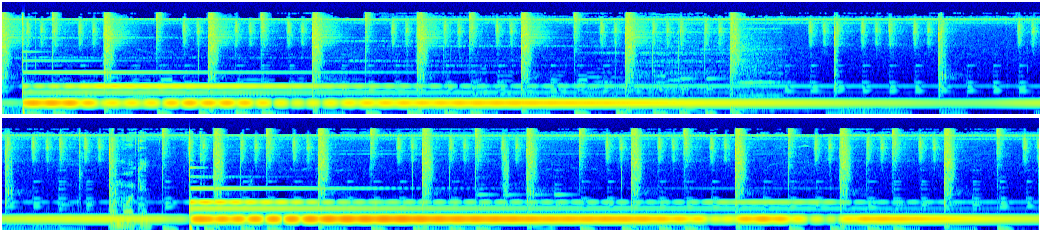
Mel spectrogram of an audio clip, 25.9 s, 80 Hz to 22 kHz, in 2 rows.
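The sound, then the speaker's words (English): A small hand-held 15 cm full moon singing bowl tuned to G is struck twice with a mallet. Each strike rings out as a pure, sustained tone with soft overtones that slowly fades, with faint taps underneath. “There you go, that is the sound of this G note singing bowl.”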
